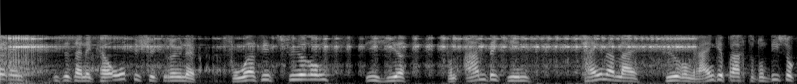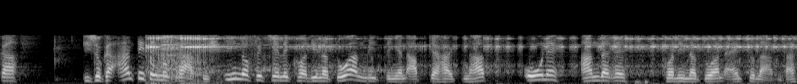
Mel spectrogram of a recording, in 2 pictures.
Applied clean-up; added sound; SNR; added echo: none; Coin (dropping); 2 dB; none.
